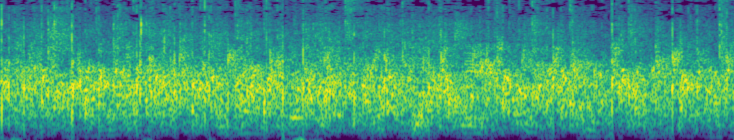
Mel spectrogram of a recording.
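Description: Sustained applause from a crowd, a dense steady patter of many hands clapping at once, loud and even throughout with no talking over it.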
